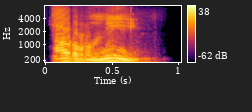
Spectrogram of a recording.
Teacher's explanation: arini ra-nya harus boleh disukun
